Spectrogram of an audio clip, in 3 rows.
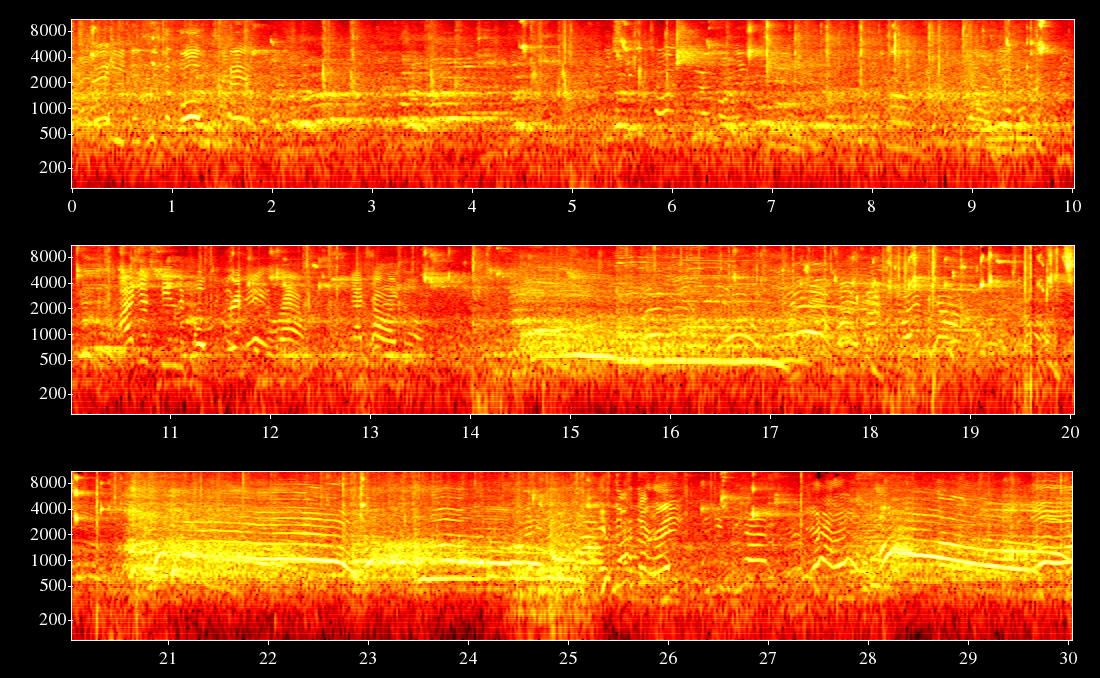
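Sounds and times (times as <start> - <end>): voices of players and crowd: 0.0 - 30.0
sneakers squeaking: 4.0 - 7.1, 11.6 - 15.1, 16.6 - 20.9, 24.8 - 27.6.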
